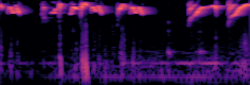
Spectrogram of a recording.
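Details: Brown-throated sunbird in loud 'tembakan' song: dense, jumbled high chirps and slurred notes, then strongly rising whistled sweeps. A soft low hum runs in the background.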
